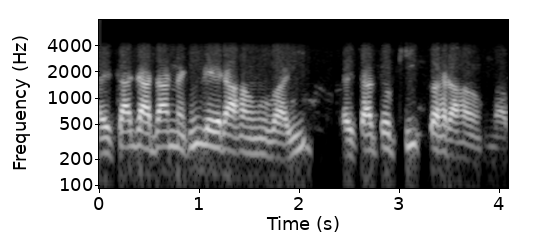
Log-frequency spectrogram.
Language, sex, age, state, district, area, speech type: Hindi, male, 60+, Uttar Pradesh, Prayagraj, rural, conversation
